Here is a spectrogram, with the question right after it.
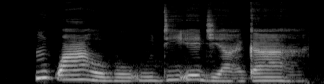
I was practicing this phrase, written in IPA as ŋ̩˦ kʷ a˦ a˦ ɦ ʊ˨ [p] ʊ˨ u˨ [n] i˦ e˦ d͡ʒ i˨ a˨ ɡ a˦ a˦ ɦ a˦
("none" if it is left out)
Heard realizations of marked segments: b, d

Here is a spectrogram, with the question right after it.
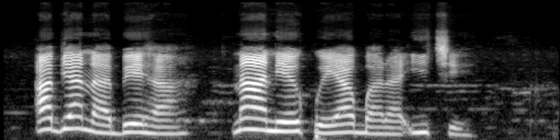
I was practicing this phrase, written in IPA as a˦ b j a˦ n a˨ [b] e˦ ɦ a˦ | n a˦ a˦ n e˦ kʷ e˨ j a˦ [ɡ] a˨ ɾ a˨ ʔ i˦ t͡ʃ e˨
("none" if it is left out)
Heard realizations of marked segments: b, ɡ͡b

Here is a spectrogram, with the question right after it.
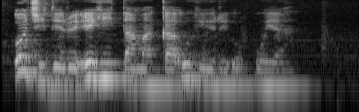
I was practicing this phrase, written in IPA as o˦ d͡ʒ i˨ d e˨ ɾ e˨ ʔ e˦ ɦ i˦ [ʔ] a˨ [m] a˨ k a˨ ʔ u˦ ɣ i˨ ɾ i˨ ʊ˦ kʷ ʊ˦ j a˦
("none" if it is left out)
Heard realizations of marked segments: t, m

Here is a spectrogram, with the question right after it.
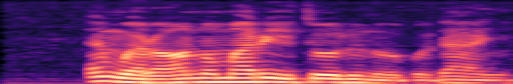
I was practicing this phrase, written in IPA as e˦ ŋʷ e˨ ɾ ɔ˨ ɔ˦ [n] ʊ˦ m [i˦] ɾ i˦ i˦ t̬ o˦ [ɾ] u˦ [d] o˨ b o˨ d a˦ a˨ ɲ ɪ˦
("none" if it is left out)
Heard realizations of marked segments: n, a˦, l, n

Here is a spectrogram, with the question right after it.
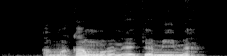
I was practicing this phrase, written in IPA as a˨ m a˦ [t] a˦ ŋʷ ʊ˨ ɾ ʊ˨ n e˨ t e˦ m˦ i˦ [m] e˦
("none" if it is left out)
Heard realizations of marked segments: k, m

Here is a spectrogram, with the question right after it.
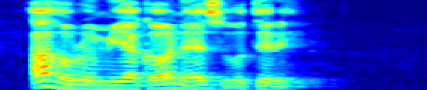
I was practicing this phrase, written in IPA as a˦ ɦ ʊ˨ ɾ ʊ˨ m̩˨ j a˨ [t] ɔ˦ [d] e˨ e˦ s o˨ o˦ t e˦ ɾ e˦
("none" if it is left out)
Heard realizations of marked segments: k, n

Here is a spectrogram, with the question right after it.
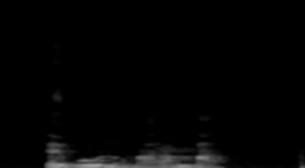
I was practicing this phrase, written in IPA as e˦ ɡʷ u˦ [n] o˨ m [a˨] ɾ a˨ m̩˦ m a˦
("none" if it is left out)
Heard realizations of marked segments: n, a˨

